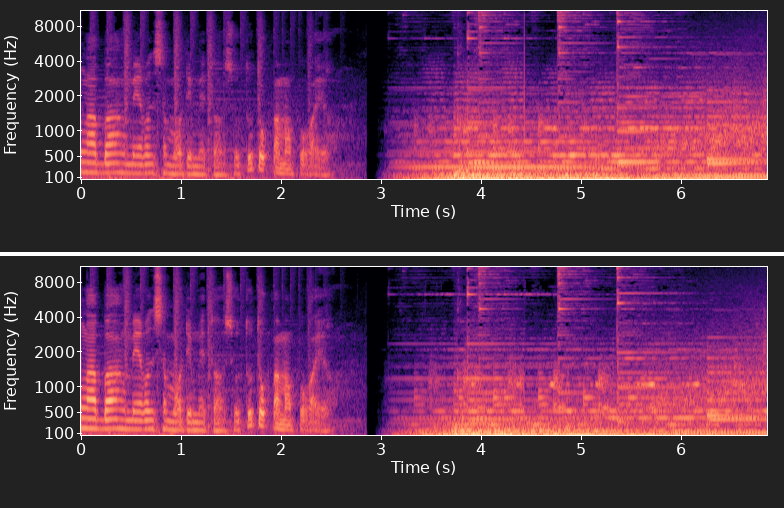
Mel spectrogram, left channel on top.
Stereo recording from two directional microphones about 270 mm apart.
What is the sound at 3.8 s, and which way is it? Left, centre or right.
Music, centre.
